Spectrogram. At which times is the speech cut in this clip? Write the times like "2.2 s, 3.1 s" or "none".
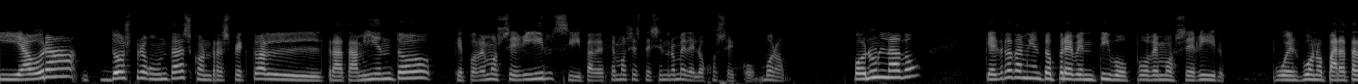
none

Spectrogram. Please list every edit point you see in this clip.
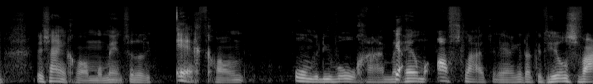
none

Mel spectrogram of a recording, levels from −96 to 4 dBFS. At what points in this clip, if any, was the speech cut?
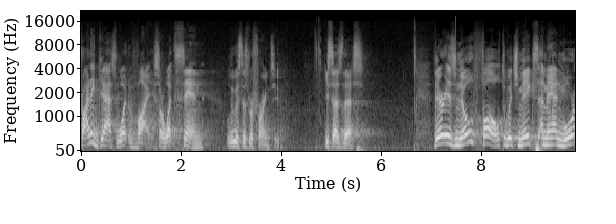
none

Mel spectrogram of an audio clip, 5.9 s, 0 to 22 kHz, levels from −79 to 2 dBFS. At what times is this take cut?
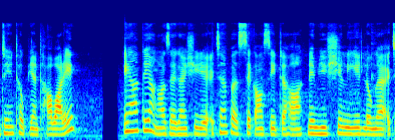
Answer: none

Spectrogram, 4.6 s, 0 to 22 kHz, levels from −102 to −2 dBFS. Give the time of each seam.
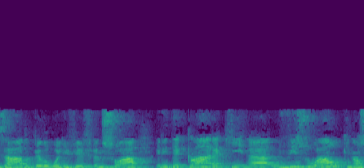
1.9 s

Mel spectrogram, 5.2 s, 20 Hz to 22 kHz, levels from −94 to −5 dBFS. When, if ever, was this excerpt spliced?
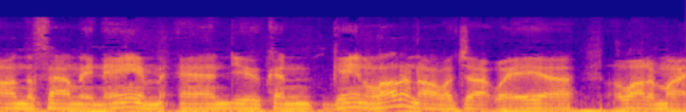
none

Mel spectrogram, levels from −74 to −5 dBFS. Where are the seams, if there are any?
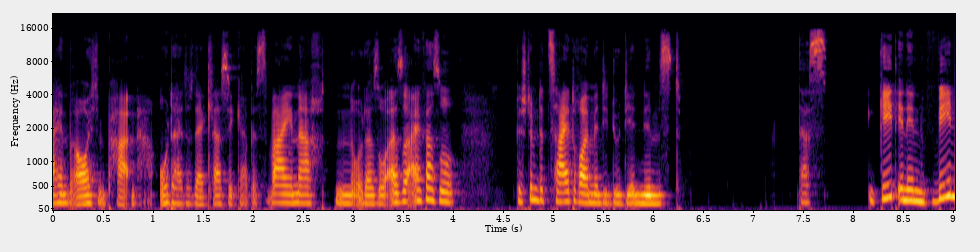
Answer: none

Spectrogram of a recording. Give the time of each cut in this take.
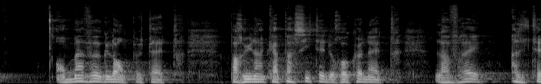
none

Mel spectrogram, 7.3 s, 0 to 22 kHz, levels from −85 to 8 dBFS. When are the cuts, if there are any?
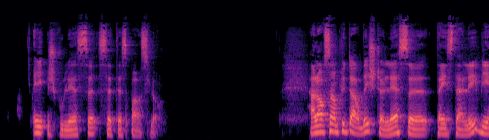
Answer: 4.6 s

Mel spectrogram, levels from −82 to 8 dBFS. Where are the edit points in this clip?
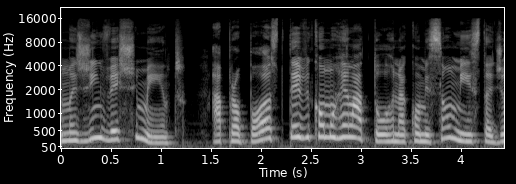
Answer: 2.2 s

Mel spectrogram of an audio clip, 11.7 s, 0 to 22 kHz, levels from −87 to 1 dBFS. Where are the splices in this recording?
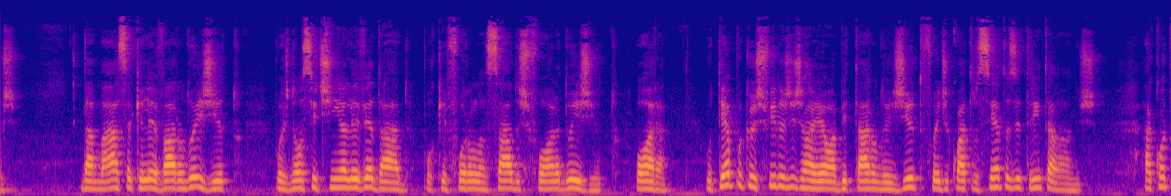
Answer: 6.3 s

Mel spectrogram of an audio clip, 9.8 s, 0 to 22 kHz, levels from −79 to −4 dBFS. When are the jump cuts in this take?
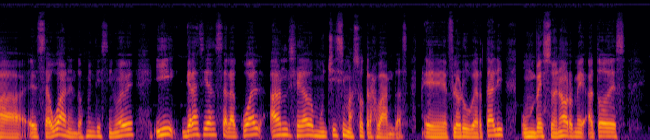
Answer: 6.2 s, 7.7 s

